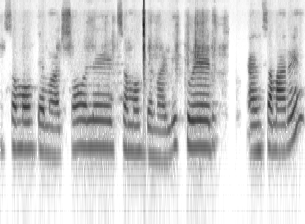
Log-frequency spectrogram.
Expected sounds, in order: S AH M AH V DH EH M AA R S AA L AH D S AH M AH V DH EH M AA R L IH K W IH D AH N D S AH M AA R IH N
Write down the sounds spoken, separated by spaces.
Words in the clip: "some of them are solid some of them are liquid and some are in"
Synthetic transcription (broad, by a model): S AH M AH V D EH M AA R S AA L AH D S AH M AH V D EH M AA R L IH K W IH D AH N D S AH M AA R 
